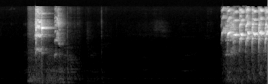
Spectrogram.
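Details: Rosella, from a set showing colour mutations. A brief pair of scratchy high notes is followed by about three seconds of silence, then a rapid buzzing rattle of fast pulses.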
